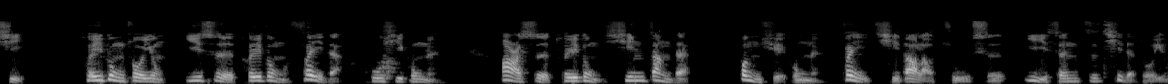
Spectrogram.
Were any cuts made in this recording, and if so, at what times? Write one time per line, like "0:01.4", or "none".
0:08.3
